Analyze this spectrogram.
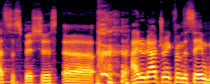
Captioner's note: chuckling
